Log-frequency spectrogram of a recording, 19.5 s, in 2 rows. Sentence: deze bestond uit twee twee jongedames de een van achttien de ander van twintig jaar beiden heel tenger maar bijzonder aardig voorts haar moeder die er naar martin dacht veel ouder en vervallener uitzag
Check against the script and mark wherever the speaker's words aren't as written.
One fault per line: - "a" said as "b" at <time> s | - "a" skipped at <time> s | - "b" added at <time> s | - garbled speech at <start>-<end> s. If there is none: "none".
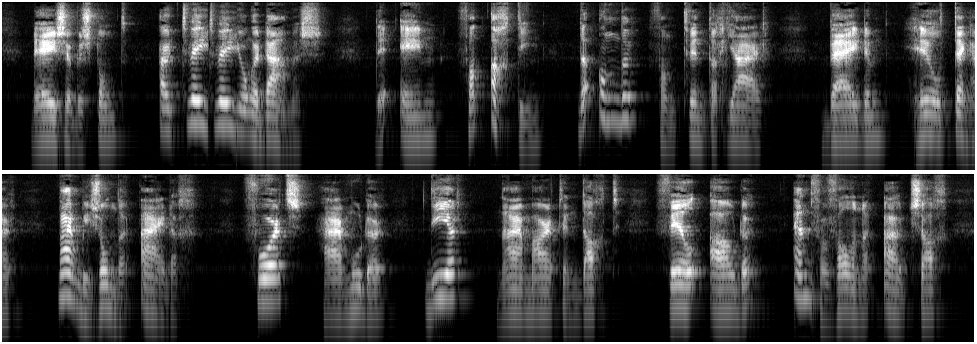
none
